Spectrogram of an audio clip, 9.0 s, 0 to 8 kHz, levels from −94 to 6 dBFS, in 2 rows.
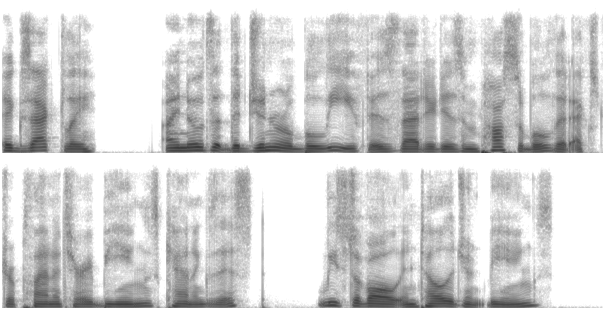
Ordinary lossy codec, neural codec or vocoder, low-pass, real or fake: Opus, 64 kbps; autoencoder, 48 kHz, 128 numbers a frame, DAC-VAE, trained on Japanese speech; 7.2 kHz; fake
